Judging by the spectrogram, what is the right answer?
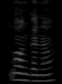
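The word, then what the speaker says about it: langhana: of haa Yoga practices Brahman longana and Sal all accented on the first syllable I'm going to be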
